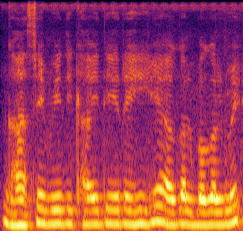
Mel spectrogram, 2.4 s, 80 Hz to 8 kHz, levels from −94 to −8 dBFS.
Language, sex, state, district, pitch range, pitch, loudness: Hindi, male, Chhattisgarh, Bastar, 165-180 Hz, 175 Hz, -14 LUFS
